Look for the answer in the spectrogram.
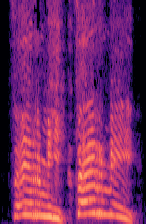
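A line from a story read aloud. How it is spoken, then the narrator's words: Distant shout from street. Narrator (Italian): gridò una voce dalla strada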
